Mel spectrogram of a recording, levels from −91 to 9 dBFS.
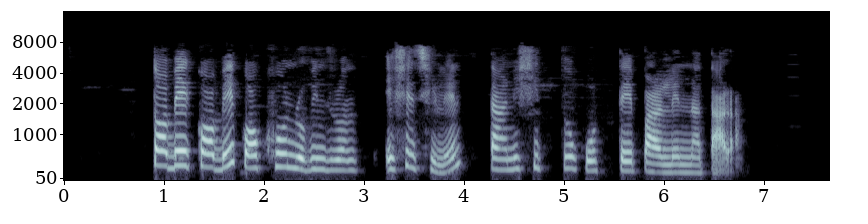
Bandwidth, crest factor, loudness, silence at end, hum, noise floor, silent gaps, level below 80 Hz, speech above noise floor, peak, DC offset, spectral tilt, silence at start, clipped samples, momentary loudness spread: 7.8 kHz; 16 dB; -17 LUFS; 0.9 s; none; -79 dBFS; none; -68 dBFS; 62 dB; -2 dBFS; under 0.1%; -3.5 dB/octave; 0.9 s; under 0.1%; 11 LU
